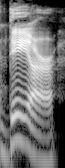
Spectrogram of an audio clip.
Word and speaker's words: their: necesitamos conocer el sonido la palabra es Dear Dear trata de ignorar el sonido de la i latina que está escrita ahí por favor no lo pronuncies Y di simplemente muy bien conociendo esto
